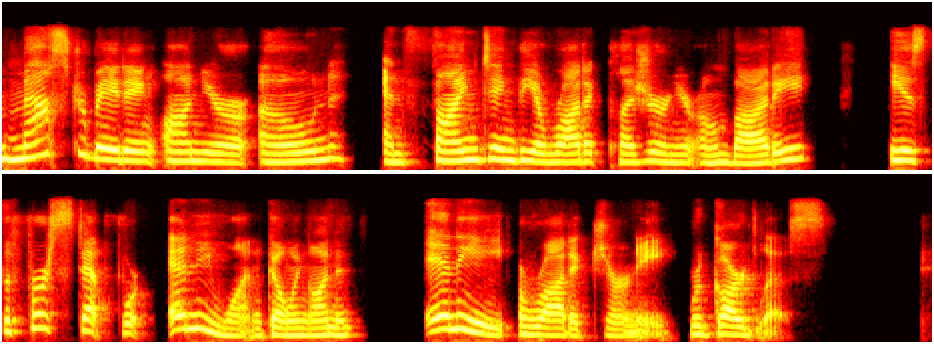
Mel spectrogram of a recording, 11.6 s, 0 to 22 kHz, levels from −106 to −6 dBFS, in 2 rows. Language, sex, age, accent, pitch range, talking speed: English, female, 40-59, American, 175-230 Hz, 135 wpm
